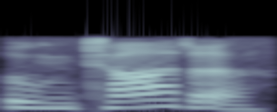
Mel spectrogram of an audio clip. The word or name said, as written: Umtata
